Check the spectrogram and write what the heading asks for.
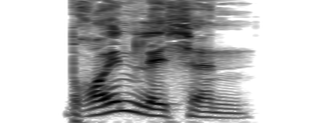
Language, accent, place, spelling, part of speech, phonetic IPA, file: German, Germany, Berlin, bräunlichen, adjective, [ˈbʁɔɪ̯nlɪçn̩], De-bräunlichen.ogg
- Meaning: inflection of bräunlich: 1. strong genitive masculine/neuter singular 2. weak/mixed genitive/dative all-gender singular 3. strong/weak/mixed accusative masculine singular 4. strong dative plural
